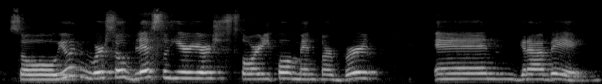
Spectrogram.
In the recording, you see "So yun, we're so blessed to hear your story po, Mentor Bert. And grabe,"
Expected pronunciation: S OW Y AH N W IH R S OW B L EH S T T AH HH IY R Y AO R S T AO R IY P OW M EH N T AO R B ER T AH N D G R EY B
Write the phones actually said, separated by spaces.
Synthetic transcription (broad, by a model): S OW Y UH N W IH R S OW B L EH S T T AH HH IY R Y AO R S T AO R IY P OW M EH N T AO R B ER T AH N D G R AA B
